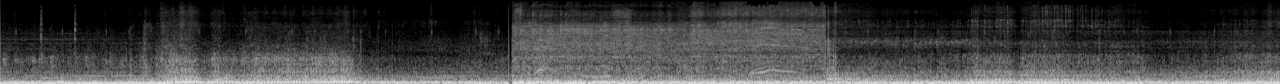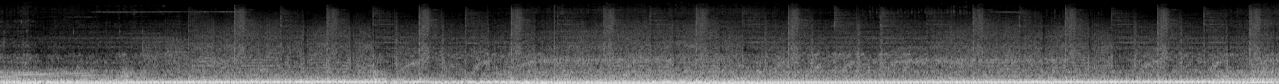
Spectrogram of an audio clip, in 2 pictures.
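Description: A 1971 El Camino, running hot, rumbles and whirs through stop-and-go traffic, with a constant loud engine drone, occasional revving as it pulls away, and road noise throughout.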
